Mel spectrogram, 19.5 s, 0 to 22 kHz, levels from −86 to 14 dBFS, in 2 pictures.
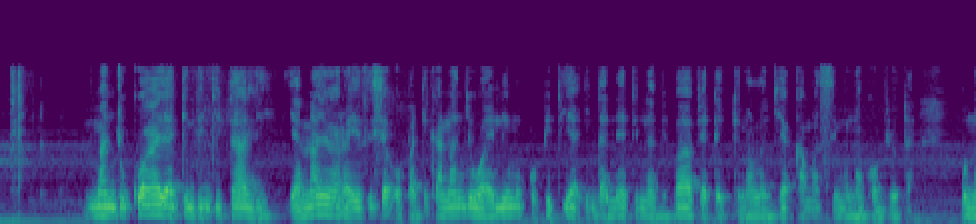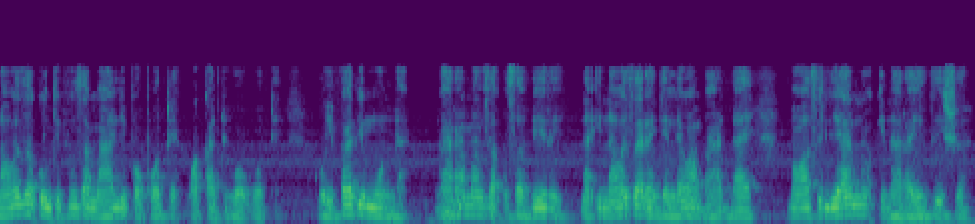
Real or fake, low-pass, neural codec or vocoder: fake; 7.2 kHz; codec, 16 kHz, 16 kbps, FunCodec, trained on Chinese and English, 50 frames a second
